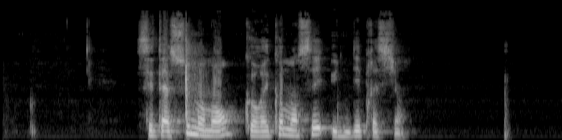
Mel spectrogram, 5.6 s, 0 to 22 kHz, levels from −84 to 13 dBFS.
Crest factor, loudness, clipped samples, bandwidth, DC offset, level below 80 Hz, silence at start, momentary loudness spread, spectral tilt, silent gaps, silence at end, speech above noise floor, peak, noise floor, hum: 16 dB; -16 LUFS; under 0.1%; 15 kHz; under 0.1%; -60 dBFS; 1.4 s; 10 LU; -5.5 dB/octave; none; 0.55 s; 57 dB; -2 dBFS; -72 dBFS; none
